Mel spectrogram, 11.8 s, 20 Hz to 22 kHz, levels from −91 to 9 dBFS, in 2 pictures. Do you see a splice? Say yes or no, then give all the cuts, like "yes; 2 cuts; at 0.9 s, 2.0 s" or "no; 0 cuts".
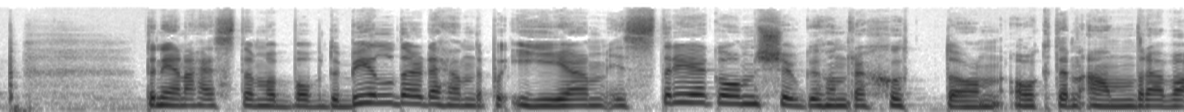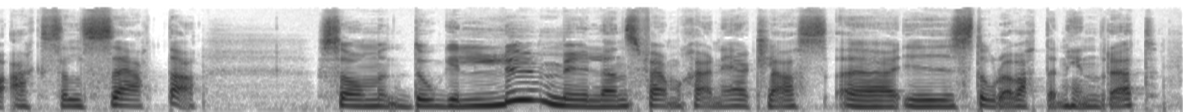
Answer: no; 0 cuts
